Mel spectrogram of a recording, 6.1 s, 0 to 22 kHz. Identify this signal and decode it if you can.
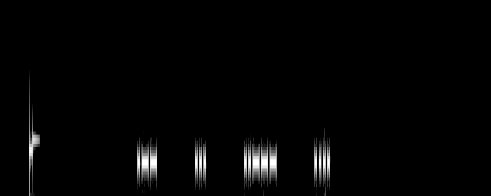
Morse code, heard as a keyed tone, about 43 wpm, spaced as for 15 wpm, 700 Hz. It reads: WS2H
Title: USA Call Signs - 4 Characters - 6x Character Spacing - 45wpm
